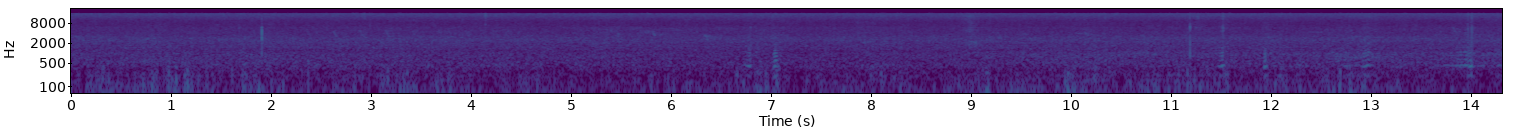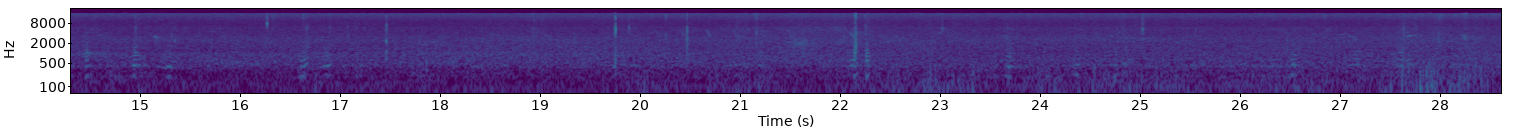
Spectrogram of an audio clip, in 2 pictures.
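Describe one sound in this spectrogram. Wind rustles the leaves of nearby branches outdoors.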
